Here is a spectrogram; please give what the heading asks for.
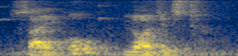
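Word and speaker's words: psychologist: और एक शब्द है साइको लॉजिस्ट तो जो साइकैटरिस्ट शब्द है और साइकोलॉजिस्ट शब्द है इसमें पी है ये साइलेंट है तो यह स्पेशलिस्ट में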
